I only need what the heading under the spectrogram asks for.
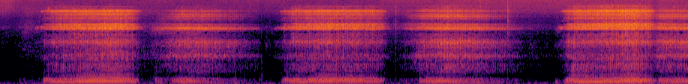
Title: Snoring Sounds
